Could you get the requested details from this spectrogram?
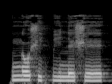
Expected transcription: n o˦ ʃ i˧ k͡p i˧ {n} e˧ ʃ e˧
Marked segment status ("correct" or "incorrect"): correct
